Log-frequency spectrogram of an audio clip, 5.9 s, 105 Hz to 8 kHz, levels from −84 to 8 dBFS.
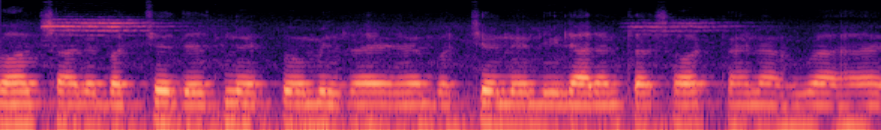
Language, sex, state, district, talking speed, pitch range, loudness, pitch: Hindi, male, Bihar, West Champaran, 175 wpm, 120-125 Hz, -16 LUFS, 125 Hz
